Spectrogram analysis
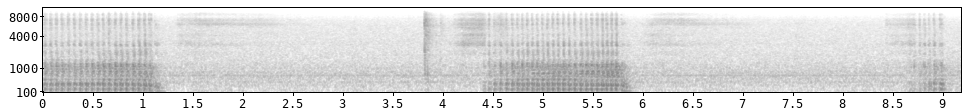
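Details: Rex, a French Bulldog, snoring on the couch, usually loud enough to drown out the TV: rattling, fluttering snores on each in-breath roughly every four to five seconds over steady room noise; snoring.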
